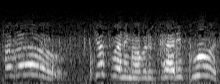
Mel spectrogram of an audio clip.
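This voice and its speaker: A young aristocratic British woman played by an actress chats and teases in a very high voice. The old radio drama recording is muffled and clearly noisy. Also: moderate pace, lightly acted. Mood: light, teasing. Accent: upper-class British. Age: young adult. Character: bright, teasing young English aristocratic lady. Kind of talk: 1940s-50s radio drama acting.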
